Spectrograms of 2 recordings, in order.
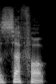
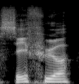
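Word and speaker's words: Zephyr: Ich persönlich sage Cepher Project. Also Cepher ist die vermutlich auch gebräuchlichste Aussprache, auch im englischsprachigen Raum. Im Deutschen wäre aber auch Sephyr, glaube ich, in Ordnung.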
